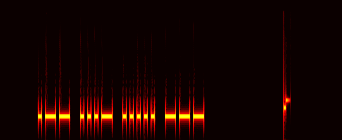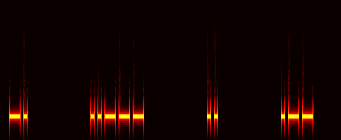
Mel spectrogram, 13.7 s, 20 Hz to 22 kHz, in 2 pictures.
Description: Morse code, heard as a keyed tone, about 17 wpm, spaced as for 9 wpm, 700 Hz. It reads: WV5O N2IW
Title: USA Call Signs - 4 Characters - 6x Character Spacing - 17wpm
